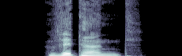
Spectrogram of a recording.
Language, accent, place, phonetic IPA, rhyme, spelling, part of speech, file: German, Germany, Berlin, [ˈvɪtɐnt], -ɪtɐnt, witternd, verb, De-witternd.ogg
- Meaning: present participle of wittern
